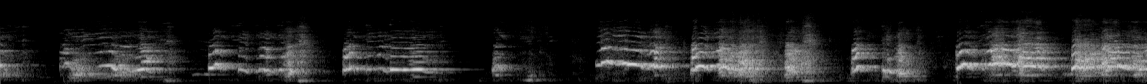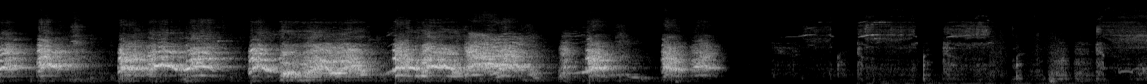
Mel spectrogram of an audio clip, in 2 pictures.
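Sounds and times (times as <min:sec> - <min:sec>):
dog barking: 0:06.9 - 0:18.8.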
